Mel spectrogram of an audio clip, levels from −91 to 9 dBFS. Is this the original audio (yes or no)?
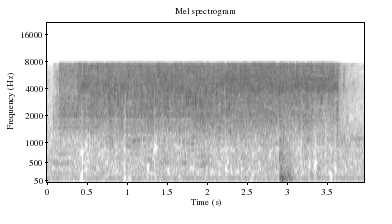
yes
